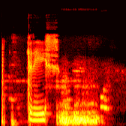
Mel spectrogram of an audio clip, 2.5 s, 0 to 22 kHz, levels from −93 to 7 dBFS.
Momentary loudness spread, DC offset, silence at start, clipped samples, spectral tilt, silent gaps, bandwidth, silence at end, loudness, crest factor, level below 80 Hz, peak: 14 LU; under 0.1%; 0.05 s; under 0.1%; -6 dB/octave; none; 7.4 kHz; 0.35 s; -14 LUFS; 14 dB; -40 dBFS; -2 dBFS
